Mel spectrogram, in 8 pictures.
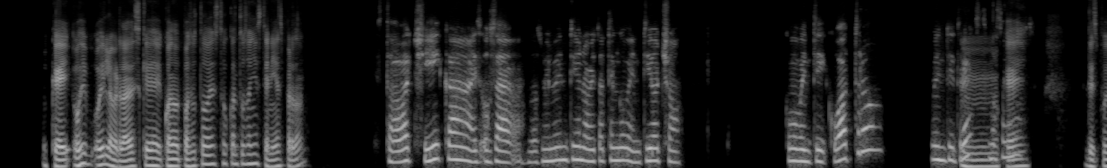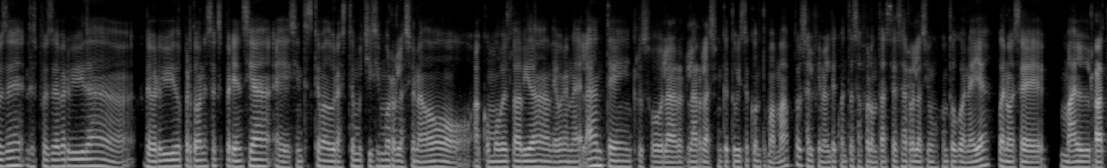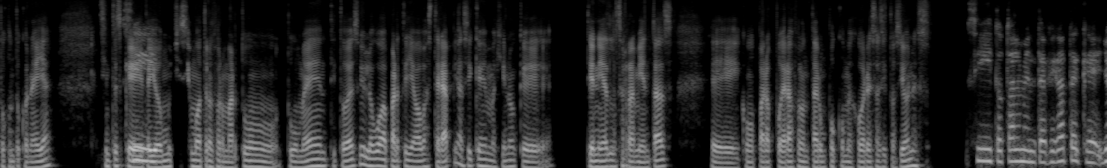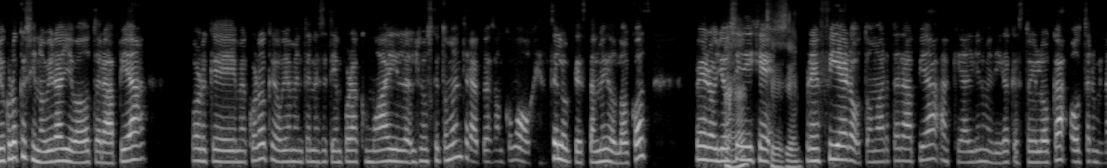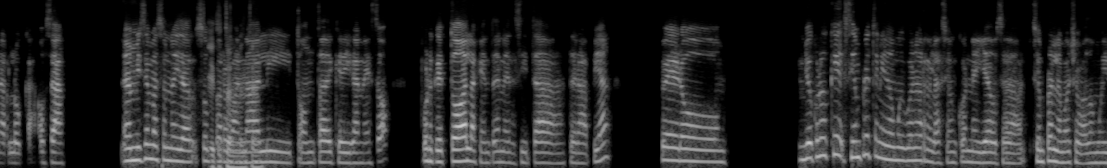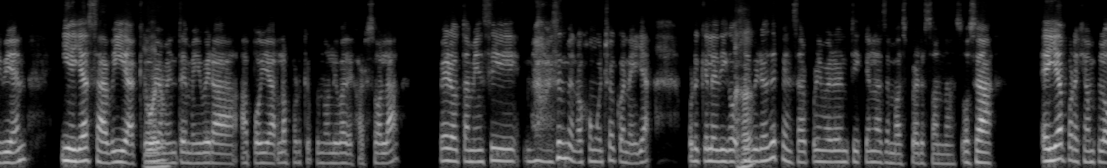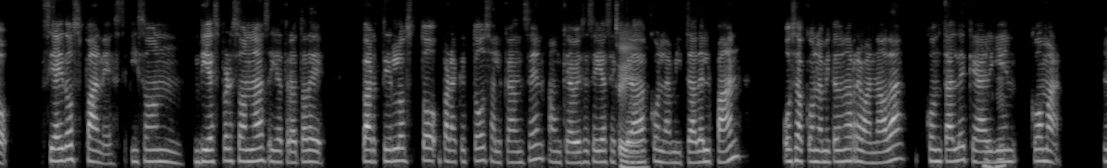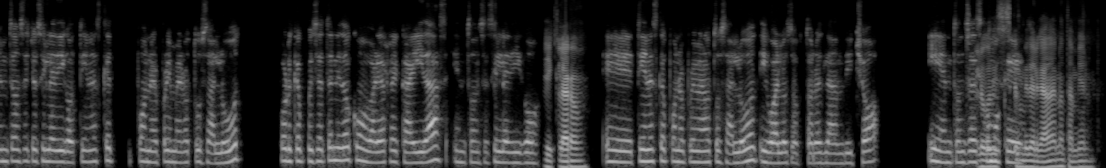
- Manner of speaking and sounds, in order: tapping; "vivido" said as "vivida"; laughing while speaking: "a veces"
- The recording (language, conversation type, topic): Spanish, podcast, ¿Cómo te transformó cuidar a alguien más?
